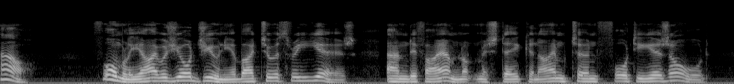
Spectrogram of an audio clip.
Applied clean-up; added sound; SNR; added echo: none; none; none; none.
